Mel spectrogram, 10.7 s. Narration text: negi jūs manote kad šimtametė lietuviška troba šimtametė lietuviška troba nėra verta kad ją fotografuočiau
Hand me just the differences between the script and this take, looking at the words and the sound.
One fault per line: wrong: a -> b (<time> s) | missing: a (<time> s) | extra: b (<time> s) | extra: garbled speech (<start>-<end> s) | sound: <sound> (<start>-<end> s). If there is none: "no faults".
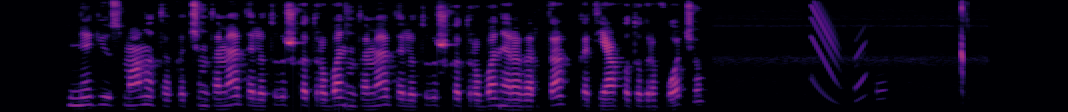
sound: chirp (8.1-8.9 s)
sound: chirp (9.6-9.7 s)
